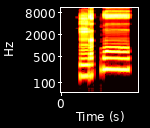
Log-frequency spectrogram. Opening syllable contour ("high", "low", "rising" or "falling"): rising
